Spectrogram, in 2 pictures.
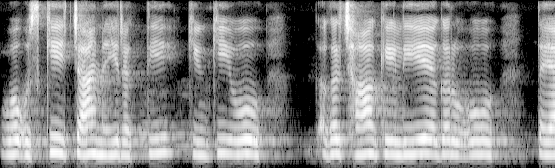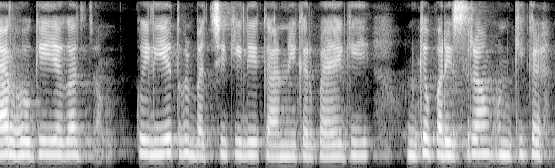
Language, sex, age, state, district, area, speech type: Hindi, female, 18-30, Uttar Pradesh, Varanasi, rural, spontaneous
